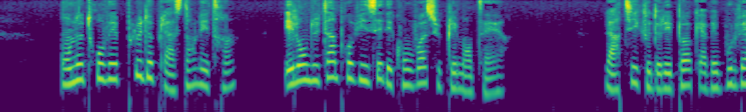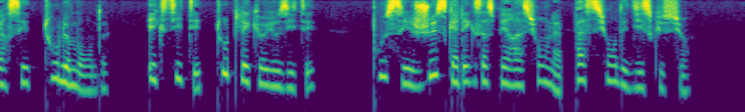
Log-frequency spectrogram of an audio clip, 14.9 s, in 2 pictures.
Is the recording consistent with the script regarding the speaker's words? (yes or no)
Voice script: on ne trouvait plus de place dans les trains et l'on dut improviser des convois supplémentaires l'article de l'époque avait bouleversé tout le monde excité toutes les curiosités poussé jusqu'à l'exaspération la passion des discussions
yes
